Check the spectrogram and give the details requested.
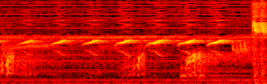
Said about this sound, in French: Nuit provençale, le chant interminable des rossignols tout au long des nuits de mai. Le rossignol.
